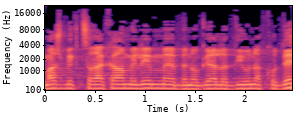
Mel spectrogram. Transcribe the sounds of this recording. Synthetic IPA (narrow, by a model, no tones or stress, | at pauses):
maʃbikt͡saʁakamamilimbeno̞ɡealad̪ijunhako̞d̪e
